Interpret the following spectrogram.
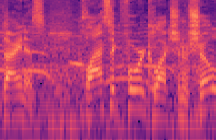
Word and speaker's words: Dynas: They're from Dynas, there it is, pronounced Dynas.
